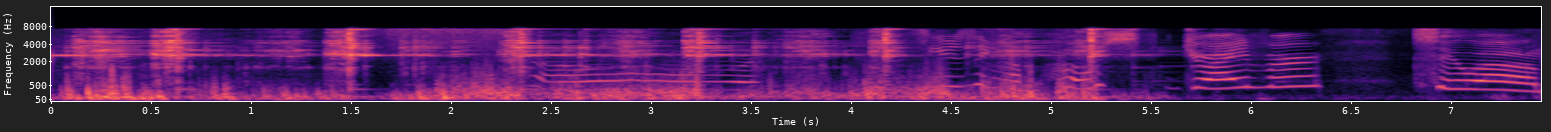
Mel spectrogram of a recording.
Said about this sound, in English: Push down the posts into the ground to put the fences around the trees.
